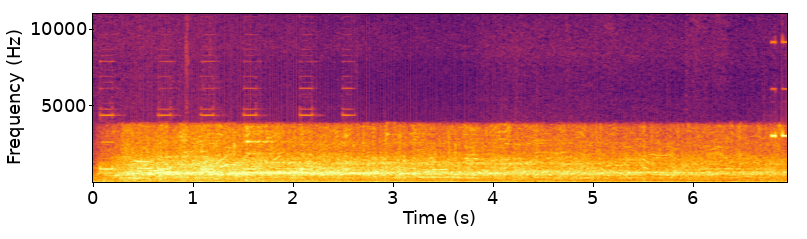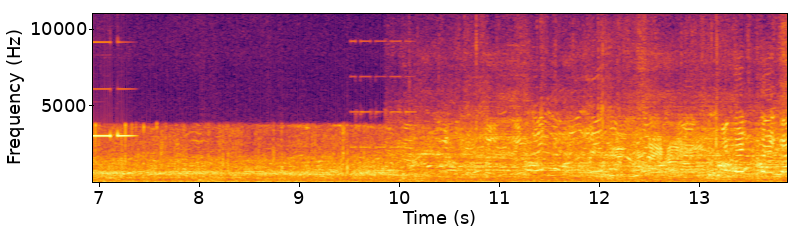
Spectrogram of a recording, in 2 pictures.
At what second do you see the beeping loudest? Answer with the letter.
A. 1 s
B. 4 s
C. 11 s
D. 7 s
D.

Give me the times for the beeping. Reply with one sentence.
The beeping can be heard from 0.1 to 2.6 s, from 6.8 to 7.4 s and from 9.5 to 10.2 s.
